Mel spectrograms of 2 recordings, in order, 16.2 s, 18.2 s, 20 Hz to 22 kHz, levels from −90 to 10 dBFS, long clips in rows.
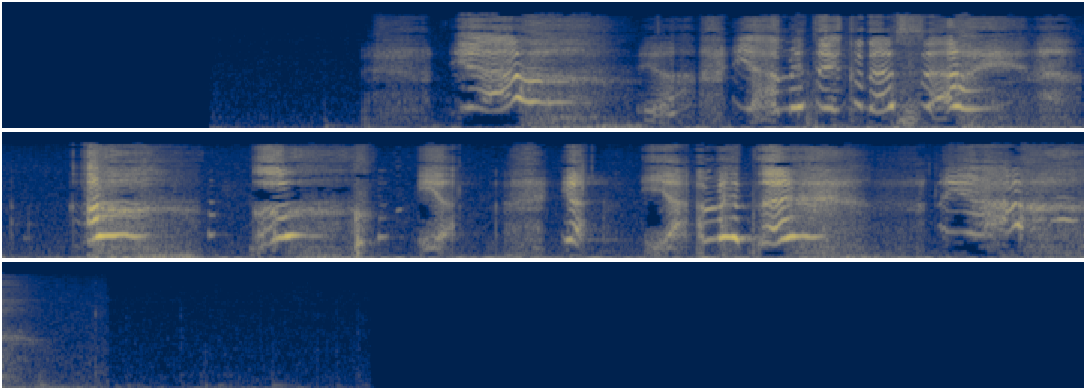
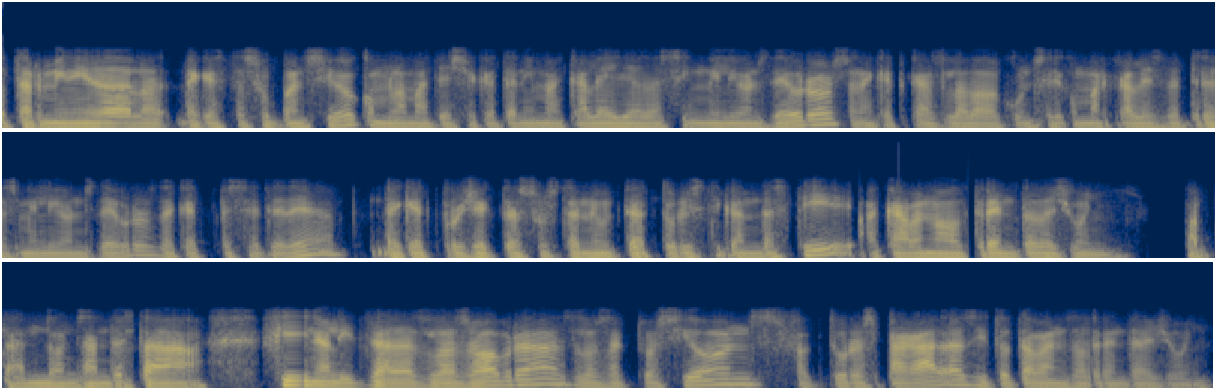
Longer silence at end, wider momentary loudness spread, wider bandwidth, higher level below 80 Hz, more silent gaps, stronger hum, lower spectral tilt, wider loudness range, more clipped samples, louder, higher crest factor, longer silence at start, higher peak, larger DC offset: first, 5.3 s vs 0 s; first, 21 LU vs 10 LU; first, 15 kHz vs 4.8 kHz; about the same, -50 dBFS vs -50 dBFS; neither; neither; second, 0.5 dB/octave vs -11 dB/octave; first, 9 LU vs 5 LU; neither; about the same, -22 LUFS vs -22 LUFS; about the same, 24 dB vs 22 dB; first, 1.85 s vs 0 s; second, -4 dBFS vs 0 dBFS; neither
